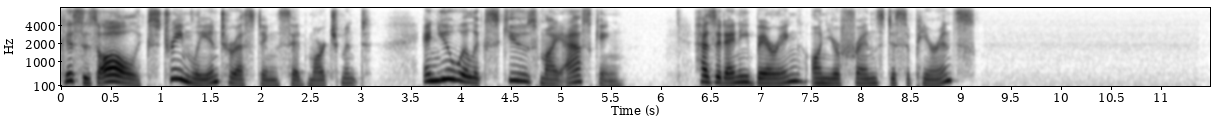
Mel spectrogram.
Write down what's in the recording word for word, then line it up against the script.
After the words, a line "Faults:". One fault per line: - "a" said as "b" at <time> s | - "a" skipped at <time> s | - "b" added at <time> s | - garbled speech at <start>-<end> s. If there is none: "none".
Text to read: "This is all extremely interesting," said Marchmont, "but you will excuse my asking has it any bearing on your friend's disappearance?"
"This is all extremely interesting," said Marchmont, "and you will excuse my asking has it any bearing on your friend's disappearance?"
Faults:
- "but" said as "and" at 3.6 s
